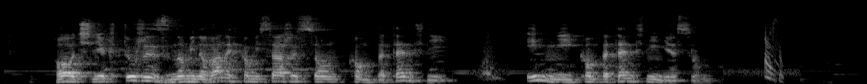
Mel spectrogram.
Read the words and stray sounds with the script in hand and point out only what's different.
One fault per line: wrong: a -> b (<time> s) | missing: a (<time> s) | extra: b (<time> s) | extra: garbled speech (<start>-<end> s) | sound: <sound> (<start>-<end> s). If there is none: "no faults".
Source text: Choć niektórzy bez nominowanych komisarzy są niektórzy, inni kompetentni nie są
wrong: bez -> z (1.6 s)
wrong: niektórzy -> kompetentni (3.4 s)
sound: whoosh (4.8-5.1 s)
sound: chirp (7.6-7.9 s)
